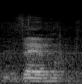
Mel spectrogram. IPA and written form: ðem (them)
